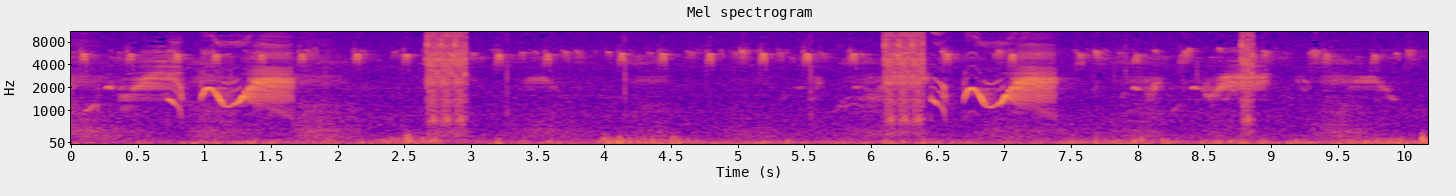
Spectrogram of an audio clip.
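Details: Great parrotbill calling at Tiger Hill, Senchal Wildlife Sanctuary, Darjeeling, India: a twisting whistled note slurring up and down, then a harsh buzzy burst, the phrase given twice about five seconds apart, with sharp clicking knocks between.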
